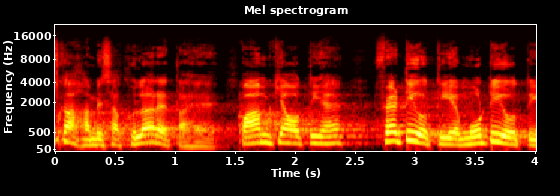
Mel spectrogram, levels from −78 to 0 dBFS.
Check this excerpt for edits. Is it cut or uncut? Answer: cut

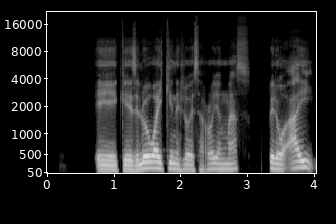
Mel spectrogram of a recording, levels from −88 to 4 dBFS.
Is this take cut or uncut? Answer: cut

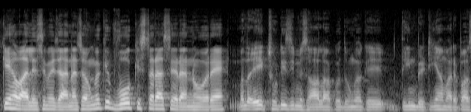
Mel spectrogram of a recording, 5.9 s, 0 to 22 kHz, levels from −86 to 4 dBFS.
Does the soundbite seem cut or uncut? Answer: cut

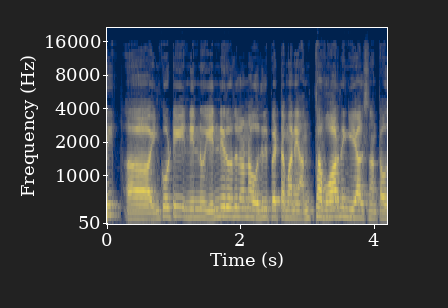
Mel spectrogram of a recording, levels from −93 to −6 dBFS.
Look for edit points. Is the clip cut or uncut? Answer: cut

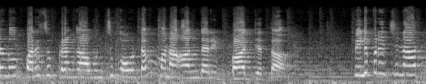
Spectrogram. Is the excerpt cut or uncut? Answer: uncut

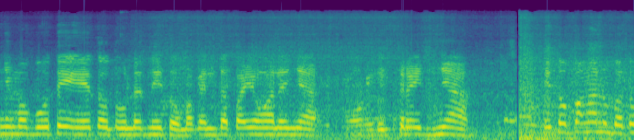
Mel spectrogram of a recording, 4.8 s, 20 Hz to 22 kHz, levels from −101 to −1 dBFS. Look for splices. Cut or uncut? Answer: cut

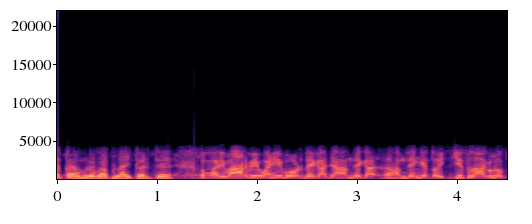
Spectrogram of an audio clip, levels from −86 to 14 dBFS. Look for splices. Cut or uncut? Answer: cut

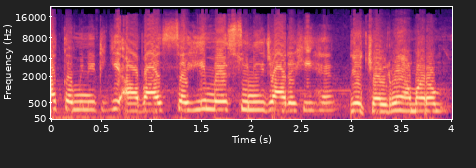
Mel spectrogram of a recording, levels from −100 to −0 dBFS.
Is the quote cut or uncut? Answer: cut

